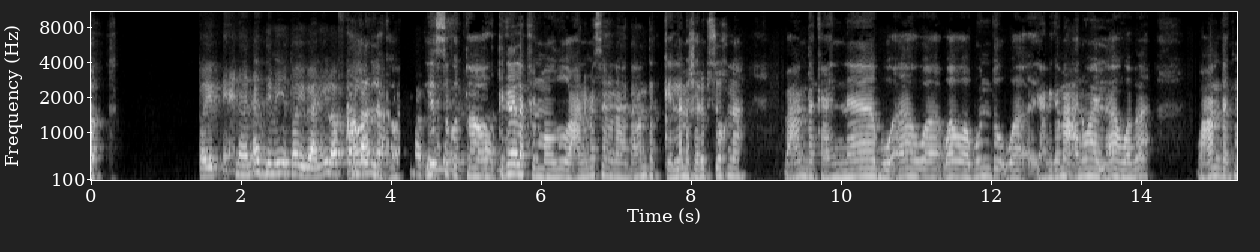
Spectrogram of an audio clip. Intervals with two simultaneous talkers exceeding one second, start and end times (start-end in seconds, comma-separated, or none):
3.4-5.6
